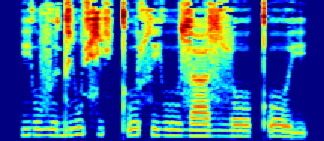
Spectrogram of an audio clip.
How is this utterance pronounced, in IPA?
j u v ɨ d i w ɕ i ç kʼ u ɬ j uː z a z ɮ oː kʼ o j

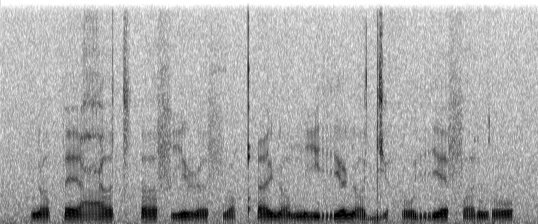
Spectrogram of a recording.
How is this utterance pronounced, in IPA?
ɳ ʌ˧ p ɛ˥˨ ʕ ʌ˦˥ t͡sʼ ʌ˦˥ f i˨˥ ɭ ə˨˥ f u˨˩ qʼ i˦˥ ɳ ʌ˨˥ m i˧ rʲ ə˦˥ ɳ ʌ˨˩ dʲ ə˥˨ h o˧ rʲ ɛ˦˥ f ʌ˨˥ ɾ u˧ ɾ o˦˥

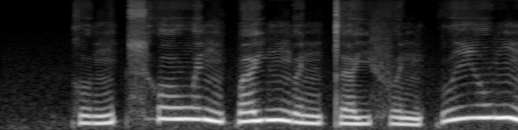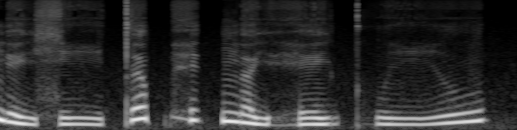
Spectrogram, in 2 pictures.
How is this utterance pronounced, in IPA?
k ʊ˨˥ ŋ t͡sʰ o˥ w ɪ˨ ŋ p ɐ˥ j ŋ ɵ˨ n t̪ ɐ˨ j f ɵ˨˩ n kʷ iː˥ w ŋ e˨˩ j s iː˨˩ t̪ ɐ˥ p̚ h ɪ˧ k̚ ŋ ɐ˨˩ j h e˨˧ j kʷʰ iː˨˥ w

